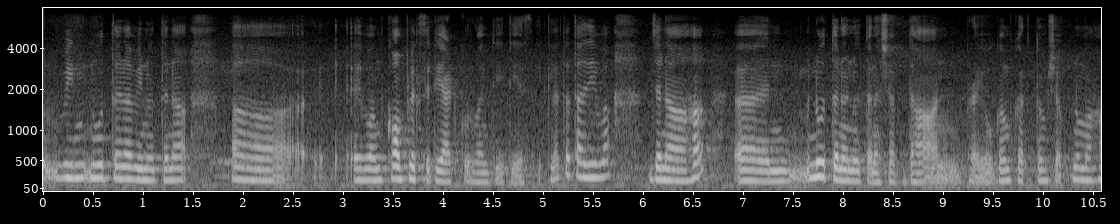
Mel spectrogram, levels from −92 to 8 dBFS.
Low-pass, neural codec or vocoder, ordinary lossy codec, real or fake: 7.2 kHz; none; none; real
